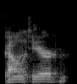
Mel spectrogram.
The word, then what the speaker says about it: Palantir: So the founder of Palantir, how do you say it? Palantir.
